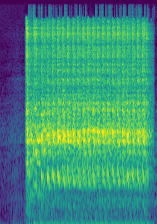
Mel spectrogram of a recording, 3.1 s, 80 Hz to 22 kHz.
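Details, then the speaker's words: Nissan 300ZX non-turbo being swapped to twin turbo and manual, first start attempt in neutral: starter spins with even compression pulses but never catches; coil-to-light test shows no spark, plenty of fuel; suspected ignition module (PTU) being replaced. "go for it no coughs or nothing all right so we got no fire so we hooked up this little thing we got coil to a light to ground trying to test out to see if we have spark seems like we got no spark"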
